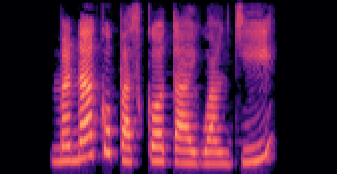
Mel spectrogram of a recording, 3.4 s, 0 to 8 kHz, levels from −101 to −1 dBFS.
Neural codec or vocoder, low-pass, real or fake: none; 7.2 kHz; real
